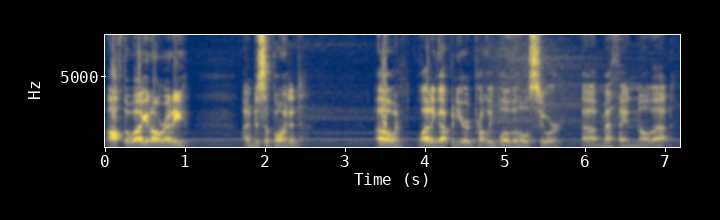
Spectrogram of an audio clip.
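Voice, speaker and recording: A man voicing a gruff, sardonic older male sewer worker in an audio story. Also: fairly low pitch, a little fast, soft background music, close to an everyday voice. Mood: wry, teasing.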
